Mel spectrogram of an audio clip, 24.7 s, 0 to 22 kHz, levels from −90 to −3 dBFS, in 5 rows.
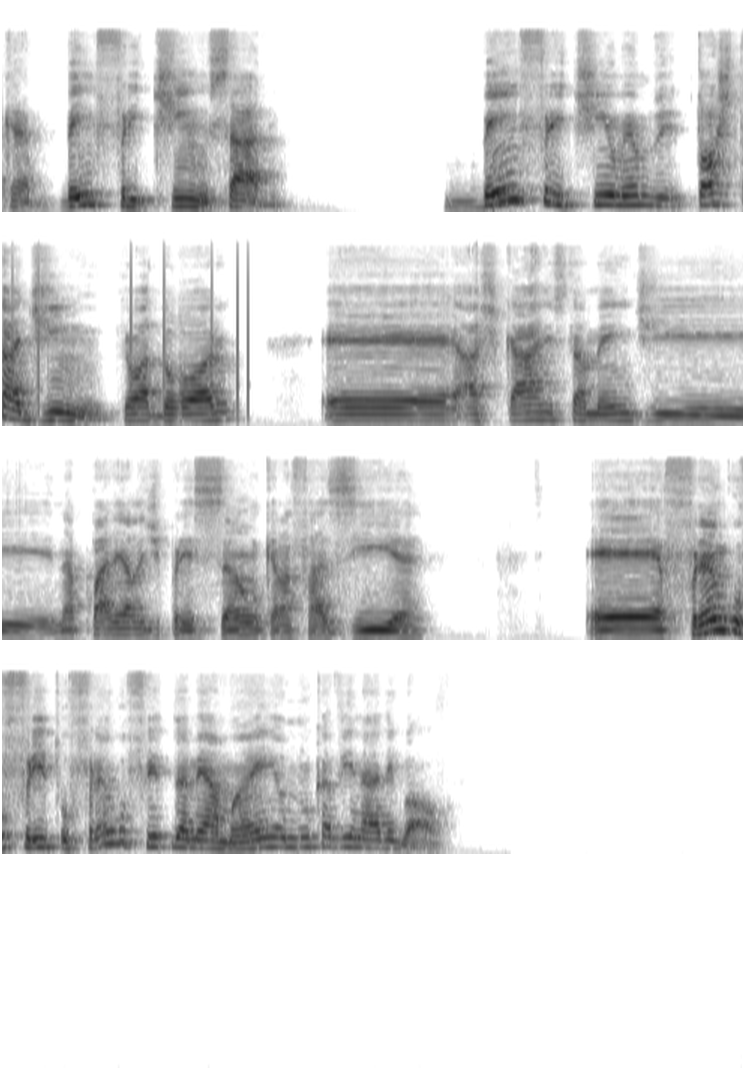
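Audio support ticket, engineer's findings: Train of clicks, 5.00–6.58 s in the speech: about seven sharp ticks, uneven spacing, averaging 3.8 per second, peaking about 20 dB above the signal, audible in gaps too. Waveform shows isolated near-vertical spikes of similar shape. Spectrogram shows thin full-band vertical lines at irregular intervals. Cause likely external interference or a faulty connection or power supply injecting repeated pulses into the path.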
